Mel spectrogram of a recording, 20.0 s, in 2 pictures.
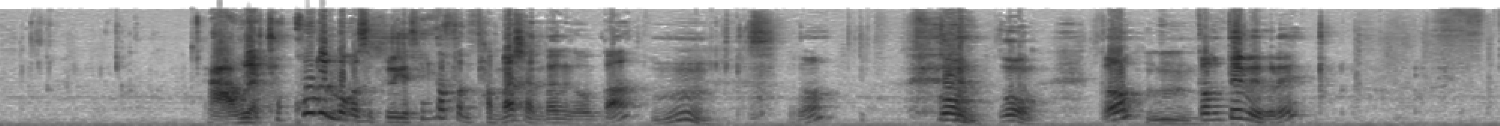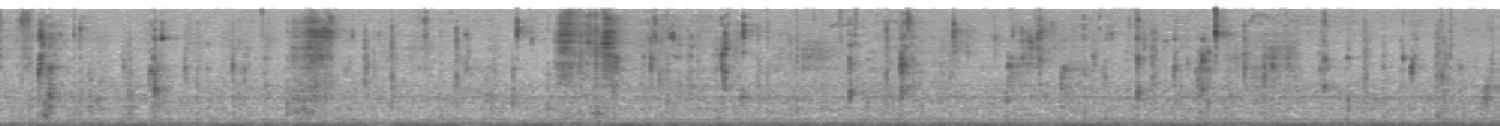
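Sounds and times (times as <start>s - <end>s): wet squishing chewing: 0.0s - 3.5s, 4.7s - 6.0s, 8.7s - 20.0s
low steady hum: 0.0s - 20.0s.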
